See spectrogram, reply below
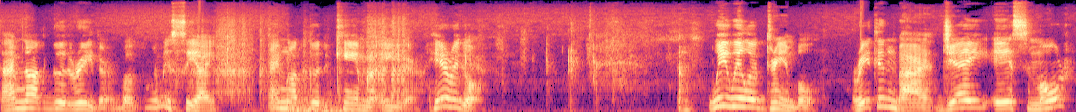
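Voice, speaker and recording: A host with a Russian accent slowly reads a picture book aloud and chats casually to the camera, his fairly high voice swooping in intonation. His grammar is non-native and his delivery halting but playful, and the recording quality is low.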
